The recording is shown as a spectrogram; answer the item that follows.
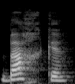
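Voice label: "barque", French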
